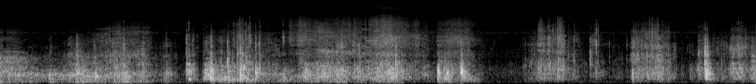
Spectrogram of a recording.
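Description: Gear being shifted around inside a canoe: scraping and sharp knocks of rods and paddle against the hull, with a plastic bag crinkling.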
